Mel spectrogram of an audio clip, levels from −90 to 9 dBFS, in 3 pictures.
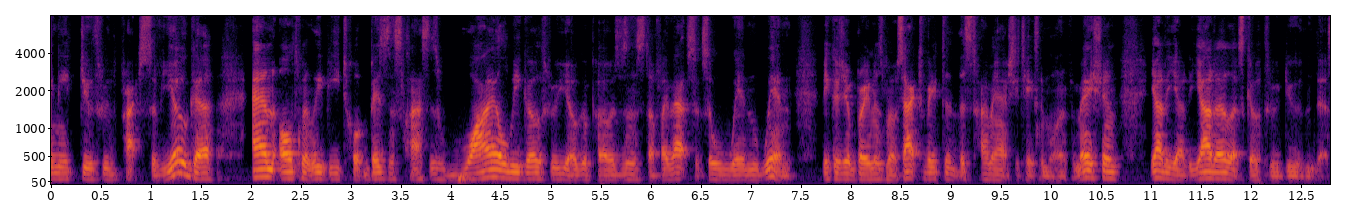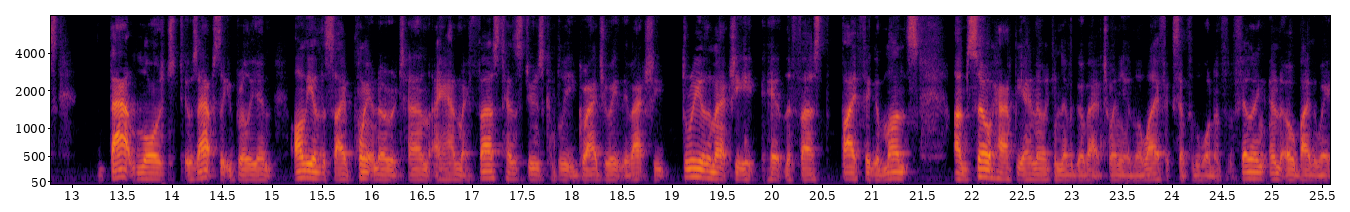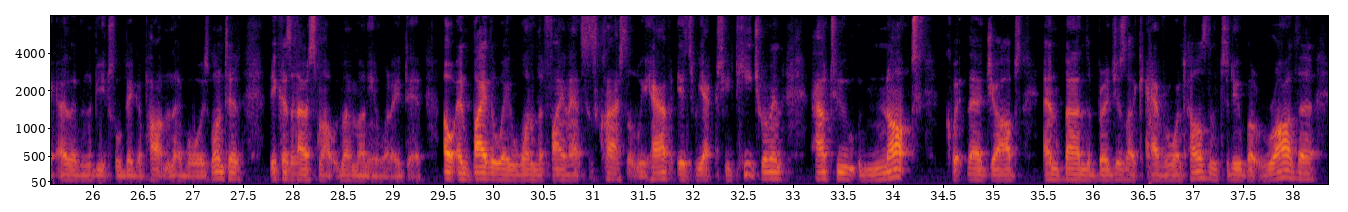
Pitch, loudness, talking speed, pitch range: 95 Hz, -28 LUFS, 260 wpm, 90-105 Hz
